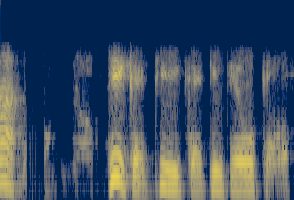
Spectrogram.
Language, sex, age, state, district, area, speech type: Marathi, female, 60+, Maharashtra, Nanded, rural, conversation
